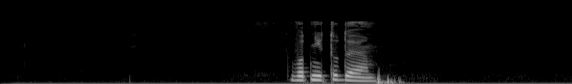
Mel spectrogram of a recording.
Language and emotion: Russian, neutral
